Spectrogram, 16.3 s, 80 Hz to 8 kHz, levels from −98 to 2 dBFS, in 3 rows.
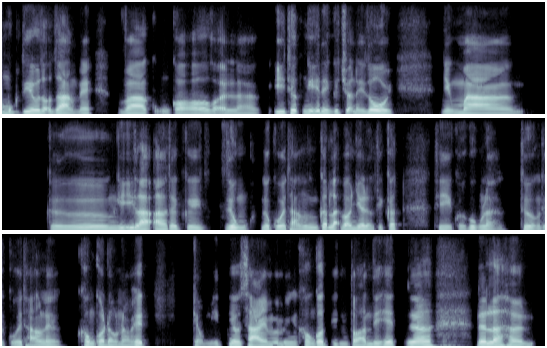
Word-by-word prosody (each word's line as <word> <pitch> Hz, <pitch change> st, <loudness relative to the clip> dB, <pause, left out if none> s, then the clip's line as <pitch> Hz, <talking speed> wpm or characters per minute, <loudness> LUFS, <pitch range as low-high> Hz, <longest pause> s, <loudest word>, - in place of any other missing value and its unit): mục 150 Hz, -2 st, -3 dB
tiêu 145 Hz, -1 st, +4 dB
rõ 125 Hz, -, 0 dB
ràng 105 Hz, -9 st, +4 dB
này 100 Hz, 0 st, -2 dB, 0.3 s
và 105 Hz, 0 st, +4 dB
cũng 70 Hz, -6 st, -15 dB
có, 105 Hz, +7 st, +1 dB
gọi -, -, -1 dB
là, 95 Hz, -1 st, -6 dB, 0.2 s
ý 140 Hz, -, +1 dB
thức 200 Hz, +4 st, 0 dB
nghĩ 175 Hz, 0 st, -1 dB
đến 145 Hz, -4 st, 0 dB
cái 175 Hz, -, -3 dB
chuyện -, -, -2 dB
đấy 110 Hz, -2 st, -4 dB
rồi, 135 Hz, -5 st, +6 dB, 0.5 s
nhưng 110 Hz, 0 st, -5 dB
mà 100 Hz, -1 st, +4 dB, 0.9 s
cứ 110 Hz, -, -8 dB, 0.5 s
nghĩ 130 Hz, +1 st, -2 dB
là, 145 Hz, -, +6 dB
à, 110 Hz, 0 st, +2 dB
thôi 135 Hz, -, 0 dB
kì 115 Hz, -2 st, -1 dB, 0.2 s
dùng 120 Hz, -4 st, +3 dB, 0.2 s
rồi 110 Hz, -1 st, -1 dB
cuối 105 Hz, 0 st, +1 dB
tháng 145 Hz, +2 st, -3 dB
cất 175 Hz, +3 st, +1 dB
lại 155 Hz, -, +2 dB
bao 115 Hz, -, +3 dB
nhiêu 120 Hz, -1 st, +2 dB
được 95 Hz, -, -2 dB
thì 95 Hz, -, -10 dB
cất, -, -, -3 dB, 0.3 s
thì 95 Hz, -1 st, -5 dB
cuối 100 Hz, +4 st, -10 dB
cùng 125 Hz, -4 st, -2 dB
là 95 Hz, -2 st, -3 dB, 0.2 s
thường 100 Hz, -5 st, 0 dB
thì 100 Hz, -, -10 dB
cuối 95 Hz, +2 st, -4 dB
tháng 120 Hz, -, -1 dB
là 105 Hz, -5 st, -2 dB, 0.2 s
không 115 Hz, -2 st, -1 dB
còn 100 Hz, -1 st, +1 dB
đồng 95 Hz, -1 st, -3 dB
nào 95 Hz, -1 st, -4 dB
hết. -, -, +4 dB, 0.5 s
Kiểu, 85 Hz, -, -6 dB
mình 85 Hz, +2 st, -13 dB
tiêu 115 Hz, -2 st, +2 dB
xài 95 Hz, -3 st, +4 dB
mà 95 Hz, -, -6 dB
mình 95 Hz, 0 st, -6 dB
không 130 Hz, +3 st, -2 dB
có 145 Hz, -, +5 dB
tính 105 Hz, +1 st, -11 dB
toán 100 Hz, +5 st, 0 dB
gì 115 Hz, -, -1 dB
hết 140 Hz, -, +4 dB
nhá 145 Hz, +2 st, +5 dB, 0.4 s
nên 145 Hz, -1 st, +6 dB
là, 125 Hz, -2 st, +6 dB
ờm, 115 Hz, -1 st, +1 dB
110 Hz, 245 wpm, -24 LUFS, 100-135 Hz, 0.9 s, rồi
